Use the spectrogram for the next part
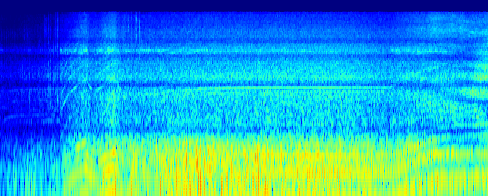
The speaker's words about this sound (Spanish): Ese zumbido es el de un dron blanco del tamaño de un disco de acetato, que vuela sobre un despoblado del municipio de García, a menos de una hora de la norteña ciudad de Monterrey.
